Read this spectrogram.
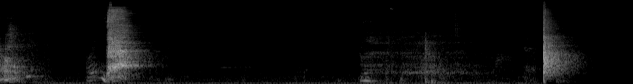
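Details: Two sharp explosive sneezes, each after a brief inward rush of air, from a person trying hard to hold in the sneezes, eyes watering.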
